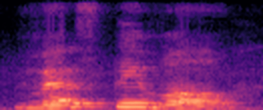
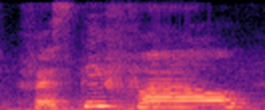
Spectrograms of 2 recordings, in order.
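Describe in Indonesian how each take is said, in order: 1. V di tengah kata "festival" itu bersuara dengan kuat. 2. V di tengah kata "festival" terdengar seperti F yang tak bersuara. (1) "pelafalannya itu digetarkan secara kuat" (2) "melafalkan huruf V itu dengan seperti layaknya F"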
